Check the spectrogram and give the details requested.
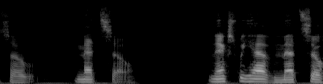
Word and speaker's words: mezzo: two Z's and Pia so it gets more of a TS sound so met so next we have met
